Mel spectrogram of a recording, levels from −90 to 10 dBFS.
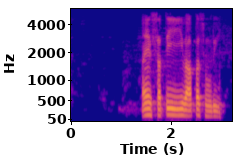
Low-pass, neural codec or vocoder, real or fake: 5.4 kHz; none; real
